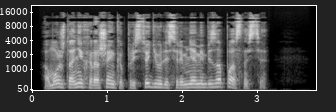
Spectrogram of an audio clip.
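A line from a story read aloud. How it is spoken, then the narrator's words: Confident, pleased. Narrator (Russian): Уверенным тоном ответил Юрий, довольный тем, что его случайное высказывание быстро переросло в неплохо обоснованную гипотезу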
